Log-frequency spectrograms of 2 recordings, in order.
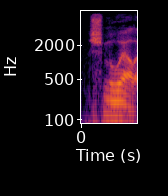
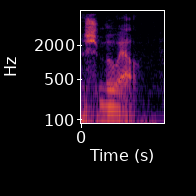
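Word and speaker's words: שמואל: can hear that you don't pronounce the shiva very much shmuel it's almost like a like these two consonants oh look at this i forgot my dot it's almost like these two consonants are a double consonant it's not though shmuel there is a little bit there shmu el if you say it fast shmuel okay let's look at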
